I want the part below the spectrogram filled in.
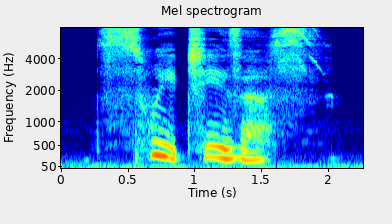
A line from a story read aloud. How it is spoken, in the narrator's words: he sighs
